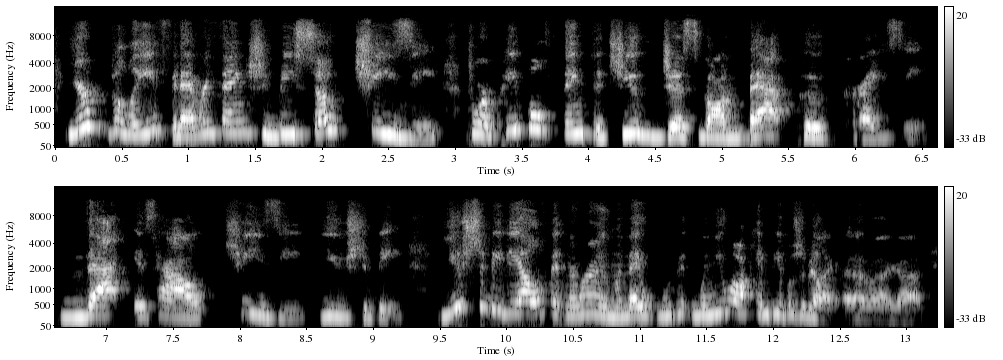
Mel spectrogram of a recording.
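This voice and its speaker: A woman from the American South delivers a fast, emphatic motivational talk as a guest speaker, pushing her listeners hard. Her voice sits a little high and has a husky edge. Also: animated, rough recording. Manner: loud, fast and emphatic, preachy pep talk.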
